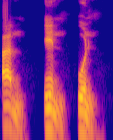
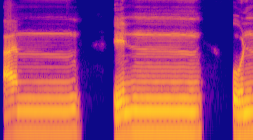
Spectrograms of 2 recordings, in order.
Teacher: Dan bunyi izhar dia satu harakat saja bacaannya. Dia tidak berdengung. Ha tu bunyi izhar an, in un.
